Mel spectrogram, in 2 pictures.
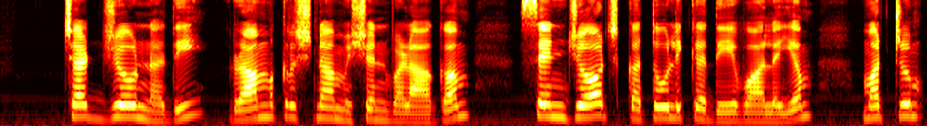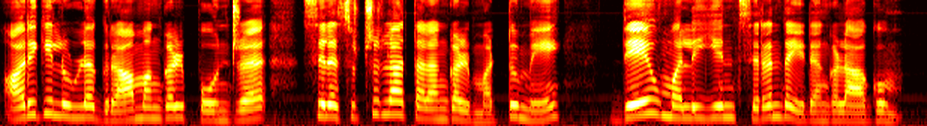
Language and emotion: Tamil, neutral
